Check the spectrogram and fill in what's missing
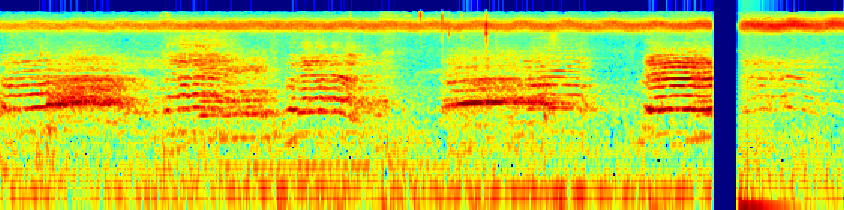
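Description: Several goats bleat in a loose series of wavering cries from a pen beneath a raised hut, fairly close, over a steady background hum, with a brief dropout near the end.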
